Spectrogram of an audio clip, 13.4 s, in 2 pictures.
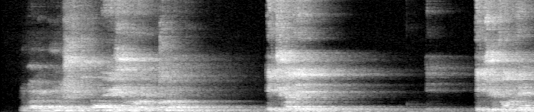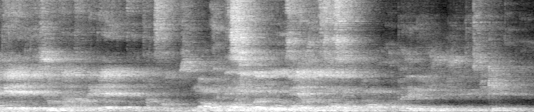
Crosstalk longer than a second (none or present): present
